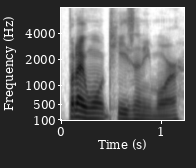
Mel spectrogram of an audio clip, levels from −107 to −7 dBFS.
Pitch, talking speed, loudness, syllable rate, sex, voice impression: 120 Hz, 295 wpm, -19 LUFS, 7.5 syllables/s, male, masculine, adult-like, slightly refreshing, slightly sincere, friendly, kind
